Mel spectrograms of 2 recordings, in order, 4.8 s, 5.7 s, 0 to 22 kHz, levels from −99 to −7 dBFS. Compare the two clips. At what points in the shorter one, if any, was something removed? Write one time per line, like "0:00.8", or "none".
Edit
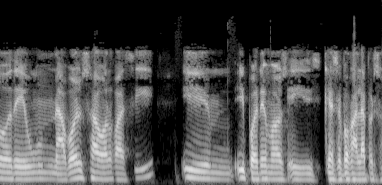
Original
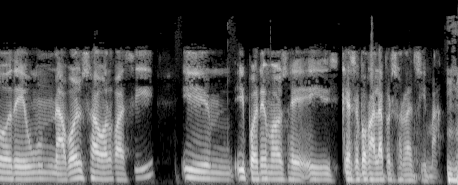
0:03.6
